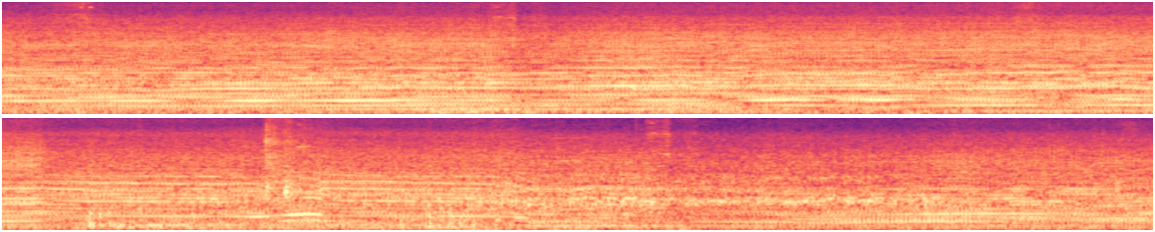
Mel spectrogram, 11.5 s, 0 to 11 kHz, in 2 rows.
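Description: Vintage American muscle car engine in Forza Horizon 4, racing at high speed, a loud continuous roar that revs and shifts pitch through crests and corners with no talk.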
